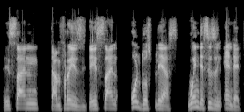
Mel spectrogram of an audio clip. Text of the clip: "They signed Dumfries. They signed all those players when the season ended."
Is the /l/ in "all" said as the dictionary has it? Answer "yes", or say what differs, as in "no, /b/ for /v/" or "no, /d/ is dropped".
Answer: yes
